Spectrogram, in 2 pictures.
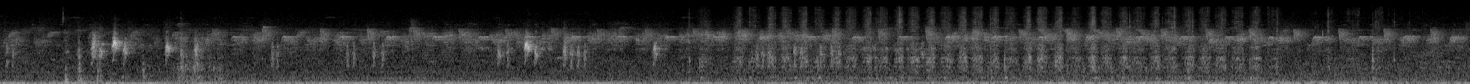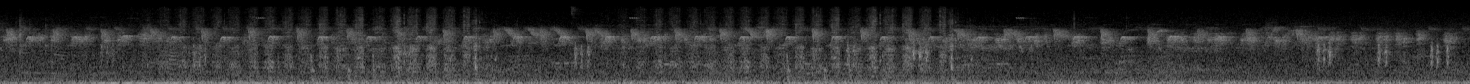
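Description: Birds chirping, with a few sharp, falling calls in the first few seconds, over a steady, high, rapidly pulsing insect trill.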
